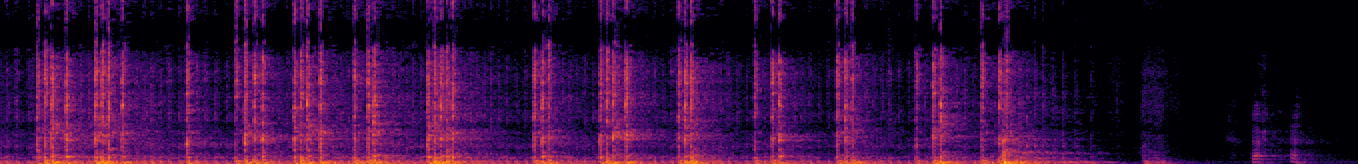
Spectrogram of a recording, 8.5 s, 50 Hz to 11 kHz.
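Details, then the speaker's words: 1943 Willys Go Devil WWII Jeep engine, run after decades on spray-bottle gasoline; heavy uneven lumpy thumping about 2.5 beats/s that stumbles and stops, rough idle; oil pressure about 35 psi. "So being that it's not idling perfectly, that's probably okay. Wonder if I can get it running better than that."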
